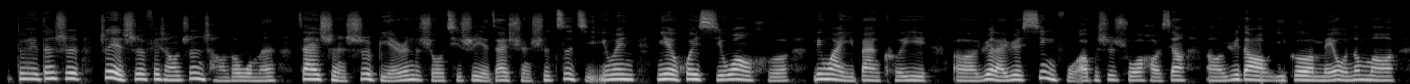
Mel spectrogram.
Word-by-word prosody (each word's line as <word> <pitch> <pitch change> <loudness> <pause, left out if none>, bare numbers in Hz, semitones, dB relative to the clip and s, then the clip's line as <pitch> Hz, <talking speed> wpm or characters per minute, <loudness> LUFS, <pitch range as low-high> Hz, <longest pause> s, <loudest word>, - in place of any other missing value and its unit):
对， 255 -2 +1
但 275 +4 +2
是 270 -2 +2 0.2
这 315 - +2
也 260 -6 +7
是 240 +4 +1
非 235 0 0
常 200 -2 0
正 270 +4 0
常 170 -7 -6
的。 175 0 -3
我 175 0 -2
们 175 +2 -4 0.2
在 240 -1 +5
审 205 -6 -1
视 240 +10 -1
别 185 -7 -4
人 200 +5 +1
的 220 - +1
时 195 -2 -9
候， 180 - -3
其 180 +1 -8
实 195 +3 -4
也 175 -4 -2
在 190 +3 -2
审 175 -3 -9
视 200 +5 -5
自 240 +5 -2
己， 225 +3 -7
因 220 0 -1
为 235 0 +6 0.3
你 230 - +4
也 240 -1 +7
会 235 +3 +4
希 220 -2 -2
望 225 -2 +3
和 175 -1 -7 0.2
另 245 +1 +3
外 235 -3 +5
一 175 -2 -4
半 190 -1 -1
可 185 +1 -6
以， 185 -2 -2 0.2
呃， 170 -2 -2
越 230 +4 +4
来 185 -3 +2
越 220 +3 +2
幸 225 +5 -1
福， 170 -6 -9
而 180 - 0
不 180 - -9
是 215 +3 -5
说 195 -1 -3
好 175 -3 -4
像， 195 +3 -1 0.2
呃， 175 -1 -3
遇 220 +5 +1
到 205 -4 +4
一 185 +1 -5
个 200 +1 +4
没 185 -1 -2
有 205 0 +2
那 215 +2 0
么， 190 -3 0
200 Hz, 270 characters per minute, -22 LUFS, 180-230 Hz, 0.3 s, 也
